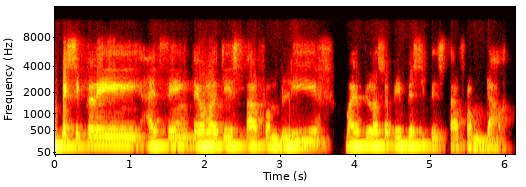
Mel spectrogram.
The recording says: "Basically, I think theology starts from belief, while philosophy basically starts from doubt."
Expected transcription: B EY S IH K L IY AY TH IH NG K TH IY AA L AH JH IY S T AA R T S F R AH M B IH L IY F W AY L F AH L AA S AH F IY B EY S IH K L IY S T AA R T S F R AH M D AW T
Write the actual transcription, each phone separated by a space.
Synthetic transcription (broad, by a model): B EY S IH K L IY AY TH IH NG K T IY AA L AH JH IY S T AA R F R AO M B IH L IY F W AY L F AH L AA S AH F IY B EY S IH K L IY S T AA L F R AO M D AW T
